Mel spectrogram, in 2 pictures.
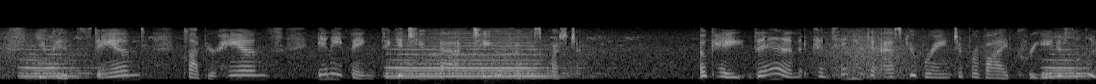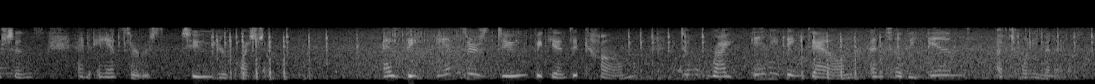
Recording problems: garbled, watery; badly; nothing above 5.5 kHz
thin; very; fading below 300 Hz
train or aircraft noise; loud; throughout; 4 dB below the speech

